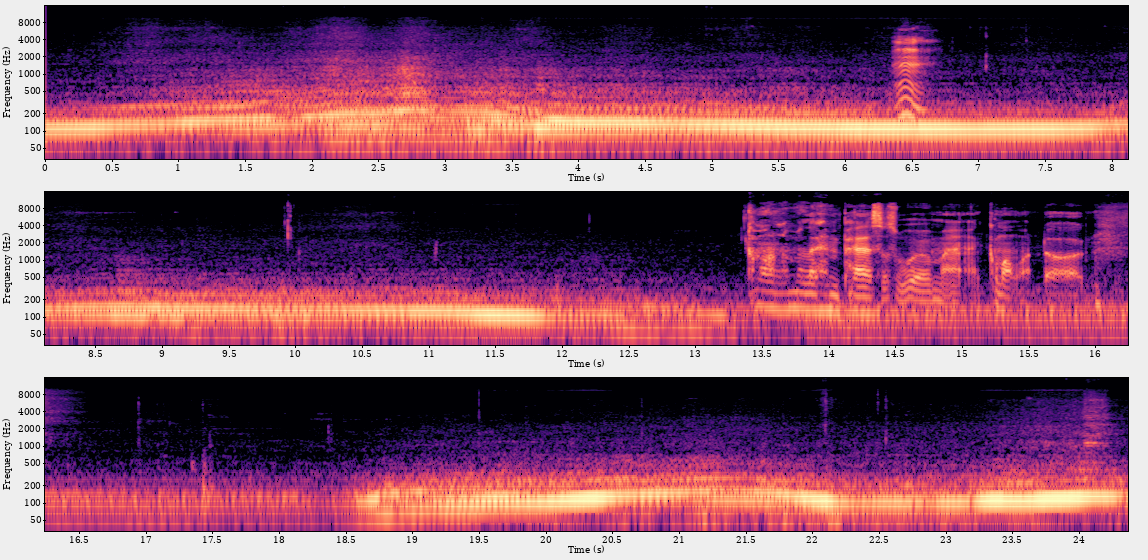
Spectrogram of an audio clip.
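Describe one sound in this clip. A car engine rumbles deeply from inside the car and revs up and down.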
